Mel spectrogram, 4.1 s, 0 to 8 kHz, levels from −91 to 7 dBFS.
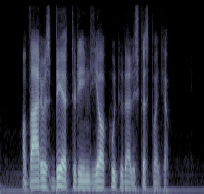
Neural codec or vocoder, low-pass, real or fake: codec, 16 kHz, 0.5 kbps, FunCodec, trained on LibriTTS, 25 frames a second; 7.2 kHz; fake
